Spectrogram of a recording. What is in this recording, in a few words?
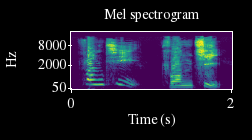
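"feng1qi4", Mandarin Chinese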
